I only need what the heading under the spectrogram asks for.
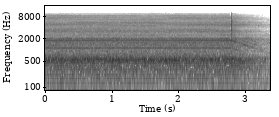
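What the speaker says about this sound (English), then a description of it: "Mind where you hold the bangle, because that heat gun gets really hot" A heat gun blows hot air onto a plastic bangle, a steady, even hiss of forced air running close by and fading slightly at the end.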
